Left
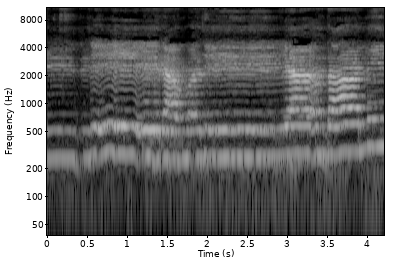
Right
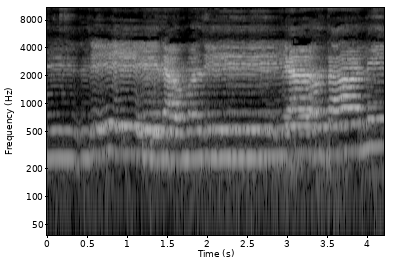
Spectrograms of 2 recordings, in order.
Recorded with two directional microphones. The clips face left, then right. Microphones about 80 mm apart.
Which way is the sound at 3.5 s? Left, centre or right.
Left.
